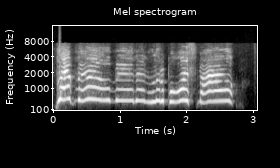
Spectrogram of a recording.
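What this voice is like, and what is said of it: Singing in falsetto. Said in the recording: “a fantastic falsetto”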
